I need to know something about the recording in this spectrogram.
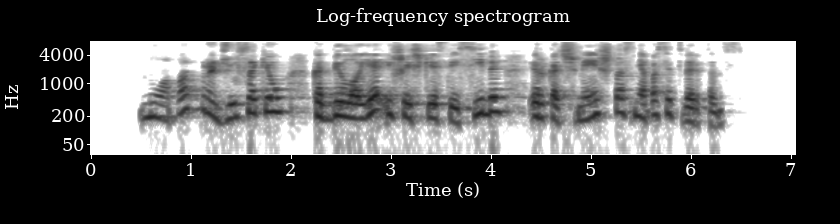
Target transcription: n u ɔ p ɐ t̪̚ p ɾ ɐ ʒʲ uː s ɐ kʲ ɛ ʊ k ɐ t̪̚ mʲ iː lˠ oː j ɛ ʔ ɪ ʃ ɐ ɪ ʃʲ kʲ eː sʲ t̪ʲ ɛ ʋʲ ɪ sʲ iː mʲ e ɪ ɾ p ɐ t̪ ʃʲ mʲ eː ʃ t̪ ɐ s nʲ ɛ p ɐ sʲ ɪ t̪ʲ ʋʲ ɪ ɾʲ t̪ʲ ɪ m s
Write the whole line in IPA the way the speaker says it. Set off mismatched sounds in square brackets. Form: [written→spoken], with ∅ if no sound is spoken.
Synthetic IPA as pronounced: n u ɔ p ɐ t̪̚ p ɾ ɐ [ʒʲ→d͡ʒʲ] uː s ɐ kʲ ɛ ʊ k ɐ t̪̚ [mʲ→bʲ] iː lˠ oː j ɛ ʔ ɪ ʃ ɐ ɪ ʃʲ kʲ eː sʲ t̪ʲ ɛ [ʋʲ→∅] ɪ sʲ iː [mʲ→bʲ] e ɪ ɾ [p→k] ɐ t̪ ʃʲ mʲ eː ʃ t̪ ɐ s nʲ ɛ p ɐ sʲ ɪ t̪ʲ ʋʲ ɪ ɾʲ t̪ʲ ɪ [m→n] s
